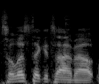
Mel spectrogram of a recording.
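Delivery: ordinary talk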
